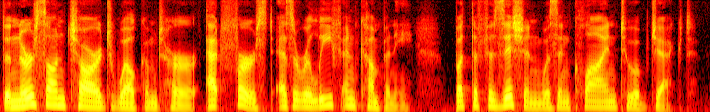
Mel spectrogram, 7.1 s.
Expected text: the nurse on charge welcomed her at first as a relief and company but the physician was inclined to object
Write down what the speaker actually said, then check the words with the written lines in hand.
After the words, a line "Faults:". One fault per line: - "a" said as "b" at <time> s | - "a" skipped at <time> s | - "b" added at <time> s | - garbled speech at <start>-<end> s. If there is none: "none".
the nurse on charge welcomed her at first as a relief and company but the physician was inclined to object
Faults:
none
